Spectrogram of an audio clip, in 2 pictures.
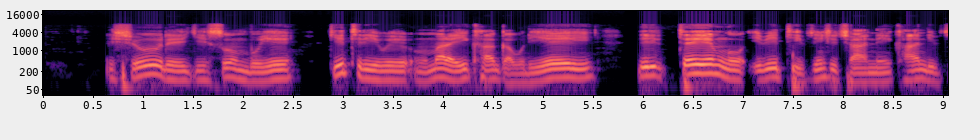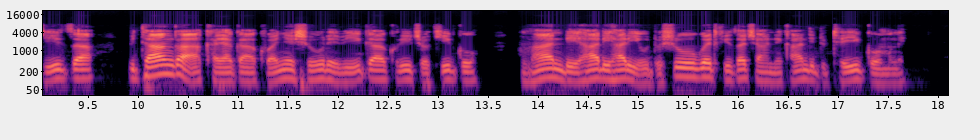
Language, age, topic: Rundi, 18-24, education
